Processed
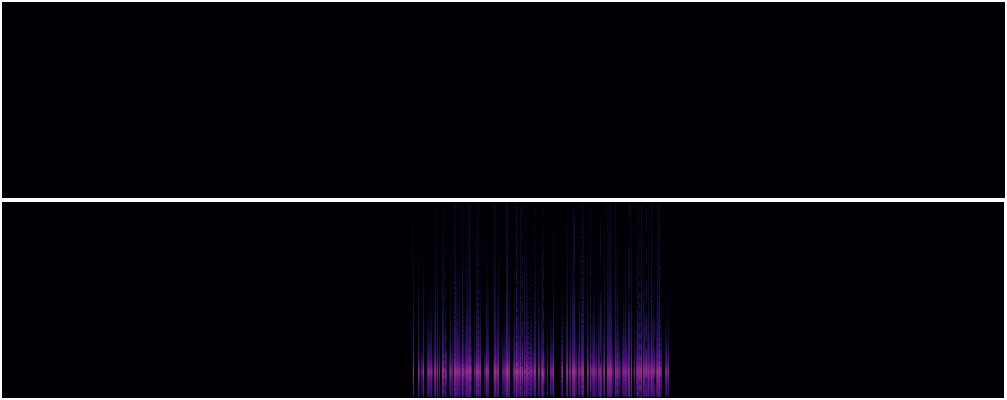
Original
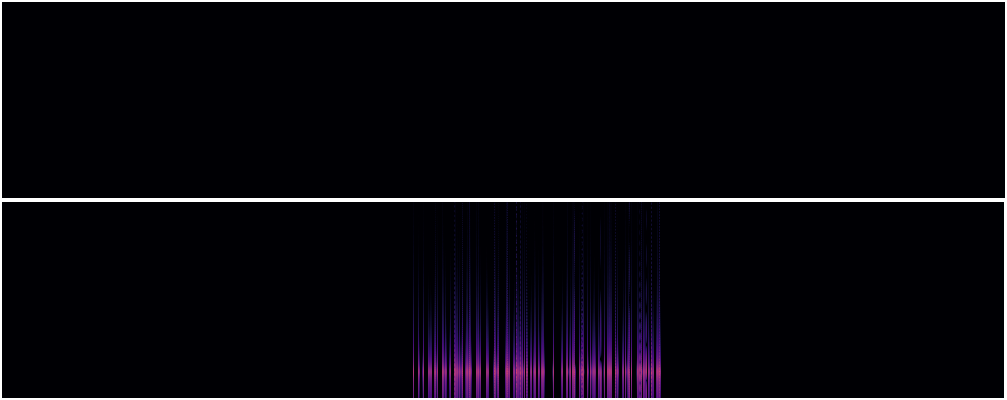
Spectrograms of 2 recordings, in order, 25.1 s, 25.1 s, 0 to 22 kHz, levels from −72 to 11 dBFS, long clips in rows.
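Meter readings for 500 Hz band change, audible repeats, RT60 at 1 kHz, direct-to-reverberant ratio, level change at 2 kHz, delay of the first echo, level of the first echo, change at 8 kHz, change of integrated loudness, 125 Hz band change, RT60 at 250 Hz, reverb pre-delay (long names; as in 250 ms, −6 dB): −5.0 dB, 1, no reverb audible, no reverb audible, −4.0 dB, 107 ms, −7.5 dB, −1.5 dB, −4.0 dB, below −15 dB, no reverb audible, no reverb audible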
